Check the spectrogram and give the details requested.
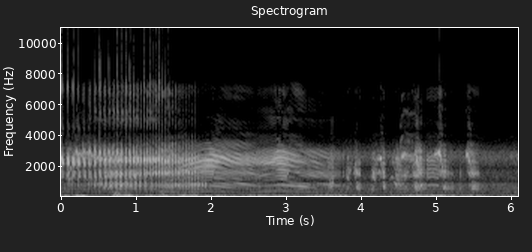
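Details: Skycall of love from a northern royal albatross greeting its returning partner on a nest cam, 11 February 2022: rapid rattling pulses lead into a long, wavering, harmonic braying call that bends up and down, then choppy calls over wind.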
